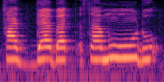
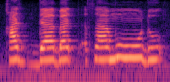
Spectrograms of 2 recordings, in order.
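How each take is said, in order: No difference in how they are said.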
